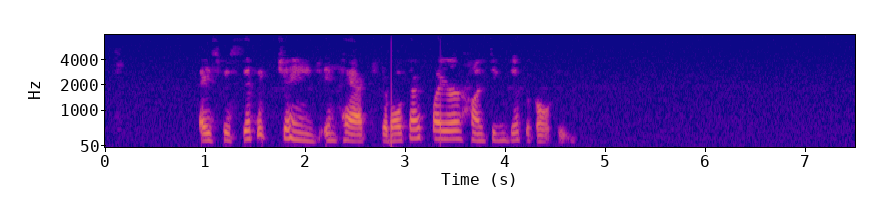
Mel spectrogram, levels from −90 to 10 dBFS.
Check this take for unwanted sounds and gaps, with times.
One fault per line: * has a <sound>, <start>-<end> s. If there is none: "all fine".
all fine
